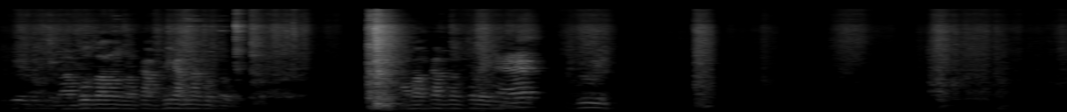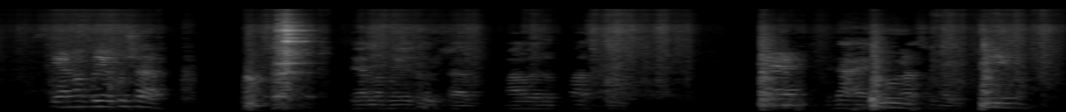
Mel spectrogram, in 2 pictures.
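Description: People talking in short phrases, with a few sharp clinks of small items being handled and set down on a table.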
